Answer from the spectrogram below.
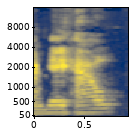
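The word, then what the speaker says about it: Ahegao: And then like seeing some more of the, I don't know how you say it, Ahagyo. – It's Agehao. So yeah. Agehao.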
